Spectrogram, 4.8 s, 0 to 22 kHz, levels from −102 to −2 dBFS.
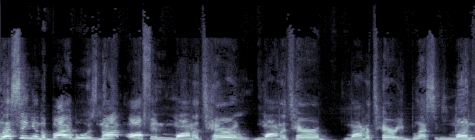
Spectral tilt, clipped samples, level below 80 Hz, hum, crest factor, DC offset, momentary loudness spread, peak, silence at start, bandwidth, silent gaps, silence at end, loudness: -4.5 dB/octave; under 0.1%; -86 dBFS; none; 16 dB; under 0.1%; 8 LU; -6 dBFS; 0 s; 17.5 kHz; none; 0 s; -23 LUFS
